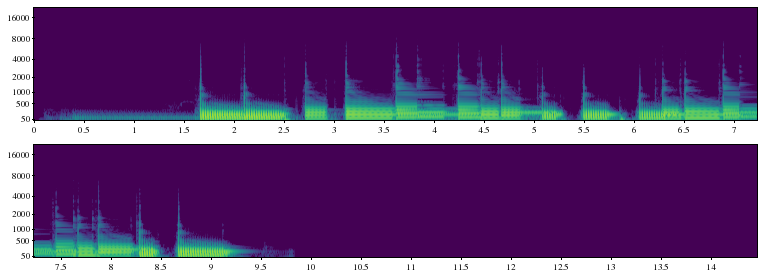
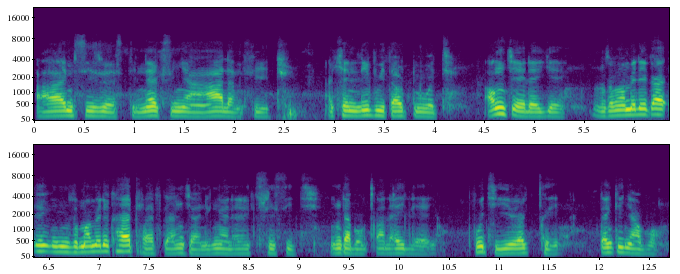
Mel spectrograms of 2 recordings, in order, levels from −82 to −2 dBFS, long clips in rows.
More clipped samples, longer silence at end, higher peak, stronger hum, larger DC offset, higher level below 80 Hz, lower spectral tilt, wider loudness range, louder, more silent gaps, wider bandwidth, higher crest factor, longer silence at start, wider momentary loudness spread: neither; first, 5.15 s vs 0.1 s; second, -4 dBFS vs 0 dBFS; neither; neither; first, -32 dBFS vs -64 dBFS; first, -13 dB/octave vs -8 dB/octave; second, 3 LU vs 6 LU; second, -22 LUFS vs -19 LUFS; neither; second, 2.8 kHz vs 8.2 kHz; about the same, 18 dB vs 20 dB; first, 1.65 s vs 0.05 s; second, 7 LU vs 17 LU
